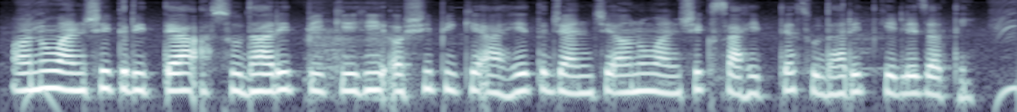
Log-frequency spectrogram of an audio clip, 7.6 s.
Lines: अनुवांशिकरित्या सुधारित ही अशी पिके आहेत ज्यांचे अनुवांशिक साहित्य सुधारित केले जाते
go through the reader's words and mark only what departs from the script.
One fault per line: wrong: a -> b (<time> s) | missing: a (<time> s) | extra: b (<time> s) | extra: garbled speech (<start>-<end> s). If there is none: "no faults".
extra: पिके (2.3 s)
